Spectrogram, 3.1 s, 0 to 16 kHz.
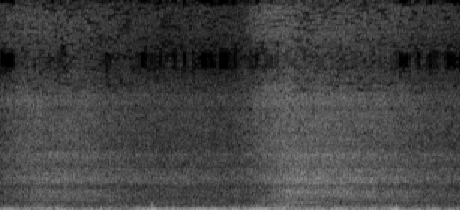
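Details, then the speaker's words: Ex-police car, V8, 2,415 idle hours, throttle blip: deep even rumble swelling smoothly, no knocks or ticks; engine sounds healthy. "That doesn't sound bad at all."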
